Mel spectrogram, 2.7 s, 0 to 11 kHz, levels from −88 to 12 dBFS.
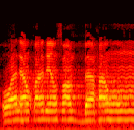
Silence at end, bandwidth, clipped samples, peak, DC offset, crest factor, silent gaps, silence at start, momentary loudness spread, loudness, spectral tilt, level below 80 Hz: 0 s; 6.4 kHz; under 0.1%; -10 dBFS; 0.3%; 12 dB; none; 0.05 s; 4 LU; -22 LUFS; -7 dB/octave; -58 dBFS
